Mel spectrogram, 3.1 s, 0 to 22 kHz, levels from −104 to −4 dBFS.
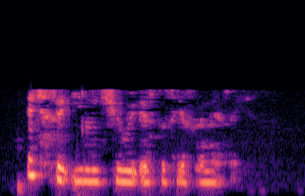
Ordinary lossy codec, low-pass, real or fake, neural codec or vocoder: AAC, 16 kbps; 7.2 kHz; real; none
